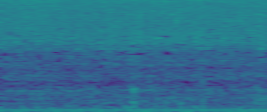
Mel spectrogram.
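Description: Pork chops sizzle steadily in a frying pan, a dense continuous hiss close up and fairly loud, with no voices.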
